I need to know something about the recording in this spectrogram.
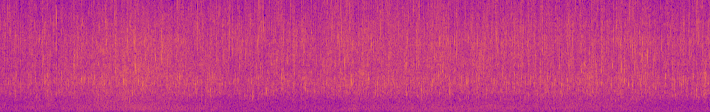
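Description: Aquarium water movement and a stream of air bubbles rising and breaking at the surface, making a steady bubbling trickle.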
